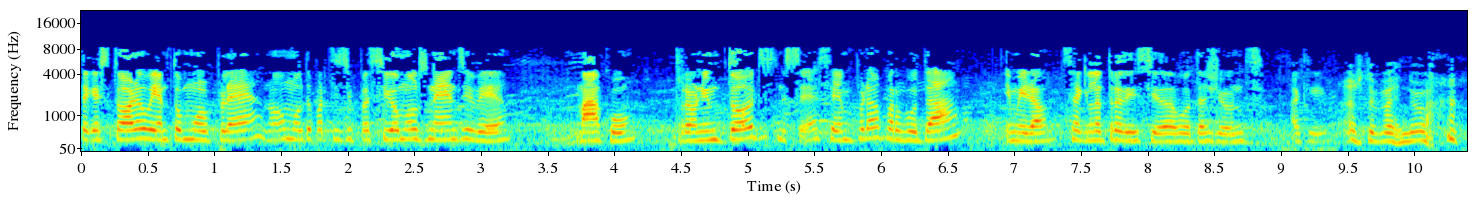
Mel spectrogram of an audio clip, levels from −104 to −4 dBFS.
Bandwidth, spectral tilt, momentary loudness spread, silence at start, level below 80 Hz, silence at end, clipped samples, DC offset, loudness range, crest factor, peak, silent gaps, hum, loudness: 8.4 kHz; -3.5 dB/octave; 14 LU; 0 s; -66 dBFS; 0 s; under 0.1%; under 0.1%; 2 LU; 18 dB; -14 dBFS; none; none; -32 LUFS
